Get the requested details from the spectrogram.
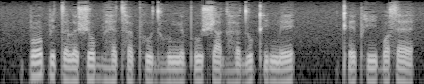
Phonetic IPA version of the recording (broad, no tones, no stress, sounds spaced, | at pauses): p o p i t ə l œ ʃ o bʱ ɛ tʰ œ pʰ u dʱ u ŋ ø pʼ u ʃ a ɡʱ œ d u kʼ i ŋ͡m e | kʼ e pʰ i ɓ ɔ s ɛ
